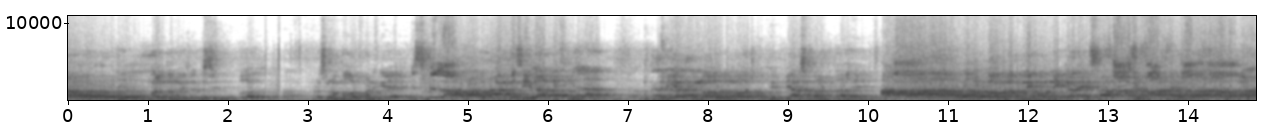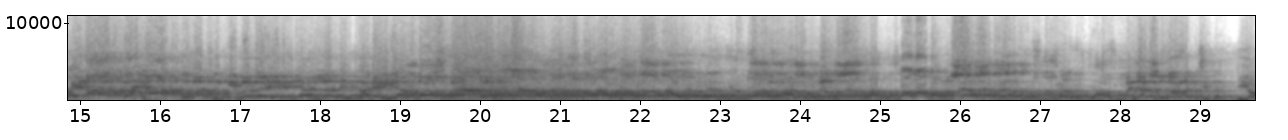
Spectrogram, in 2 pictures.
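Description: A man speaks loudly and with passion into a microphone, heard through loudspeakers in an echoing room.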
